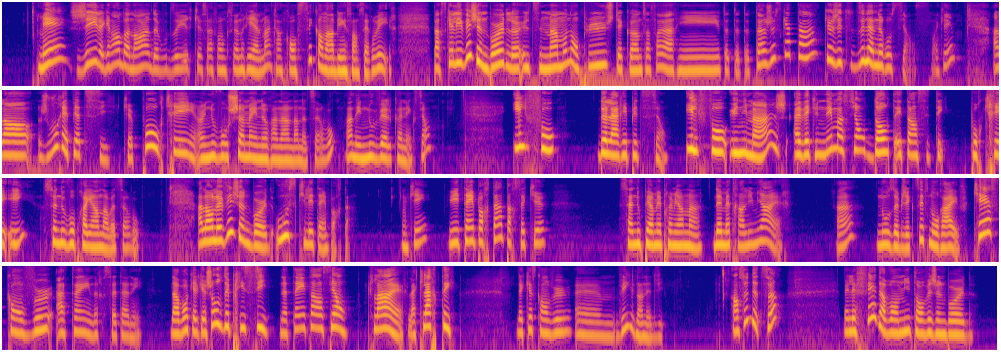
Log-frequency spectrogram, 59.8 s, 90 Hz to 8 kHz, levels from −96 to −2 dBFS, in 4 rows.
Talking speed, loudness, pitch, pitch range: 150 wpm, -23 LUFS, 240 Hz, 215-290 Hz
